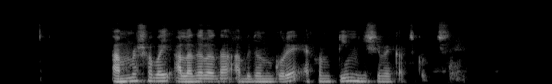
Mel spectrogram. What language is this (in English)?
Bangla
